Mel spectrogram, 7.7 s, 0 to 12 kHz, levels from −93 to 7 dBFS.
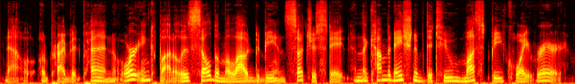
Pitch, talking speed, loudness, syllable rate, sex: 135 Hz, 205 wpm, -21 LUFS, 5.1 syllables/s, male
